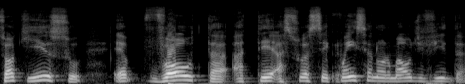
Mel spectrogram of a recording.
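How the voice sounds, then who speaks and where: In a very clean recording with a silent background, a man with a dark, mellow tone and fairly high pitch speaks at a very slow pace. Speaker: oral surgeon, TV show host. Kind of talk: informative talk to viewers. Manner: animated; hesitant, repeating words.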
